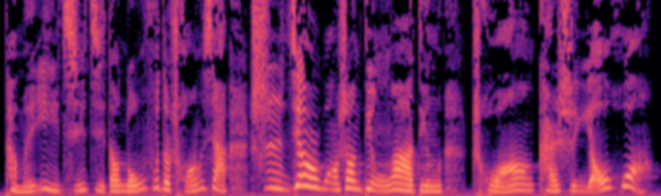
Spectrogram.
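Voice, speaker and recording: A woman reading a children's storybook aloud in an expressive way, adding animal sounds. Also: fairly high pitch, a little slow.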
